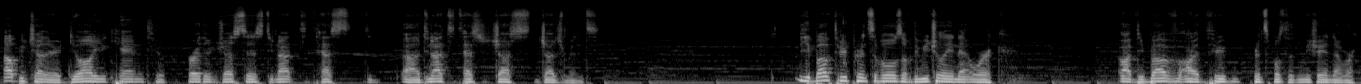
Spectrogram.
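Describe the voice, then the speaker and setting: Young guy gamer commentary, mellow voice, jokey slangy bro talk, soft music in back. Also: mid-range voice, moderate pace. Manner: joking, slangy, reads game text aloud. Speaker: game streamer. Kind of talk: casual gaming commentary.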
